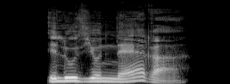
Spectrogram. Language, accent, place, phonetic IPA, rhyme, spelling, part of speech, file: German, Germany, Berlin, [ɪluzi̯oˈnɛːʁɐ], -ɛːʁɐ, illusionärer, adjective, De-illusionärer.ogg
- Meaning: 1. comparative degree of illusionär 2. inflection of illusionär: strong/mixed nominative masculine singular 3. inflection of illusionär: strong genitive/dative feminine singular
